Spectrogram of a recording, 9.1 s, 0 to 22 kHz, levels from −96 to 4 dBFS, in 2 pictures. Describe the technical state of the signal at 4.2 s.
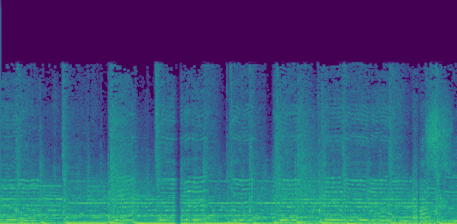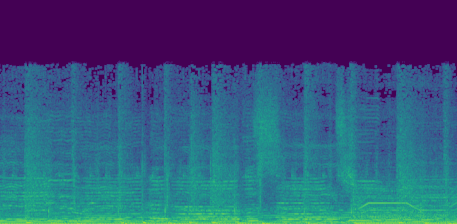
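A brief smear or wobble sits at 4.16 to 4.20 s, where the sound blurs for a moment. This is short concealed packet loss: about 20 ms of audio arrived too late, so the decoder extended the preceding sound for 22 ms before blending back in.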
